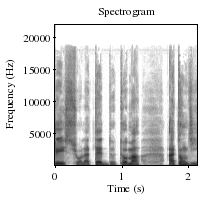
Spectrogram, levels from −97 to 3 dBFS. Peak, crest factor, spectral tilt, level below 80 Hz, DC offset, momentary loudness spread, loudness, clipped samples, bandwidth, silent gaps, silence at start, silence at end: -2 dBFS; 20 dB; -4.5 dB/octave; -60 dBFS; under 0.1%; 8 LU; -21 LUFS; under 0.1%; 19.5 kHz; none; 0 s; 0 s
